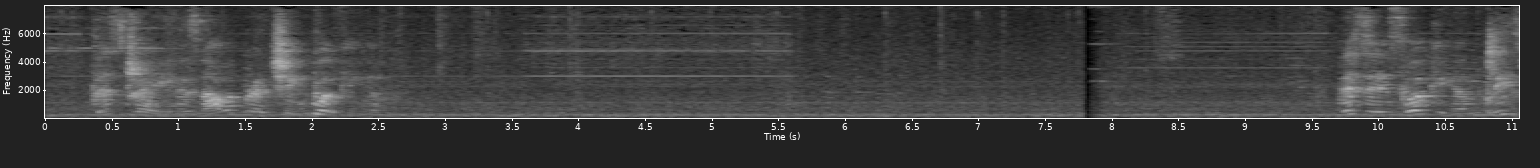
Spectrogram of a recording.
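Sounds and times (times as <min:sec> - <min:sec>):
faint high whine: 0:03.1 - 0:05.6.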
